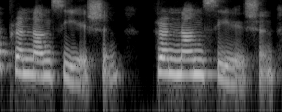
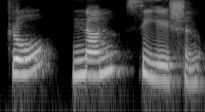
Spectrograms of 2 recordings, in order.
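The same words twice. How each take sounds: First: "प्रोनंसिएशन" run together, first syllable reduced; quicker natural pronunciation. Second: "प्रोनंसिएशन" slowly, syllable by syllable, full "प्रो"; careful pronunciation. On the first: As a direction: say "प्रोनंसिएशन" in one go, short "prə". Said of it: "जब आप थोड़ा जल्दी से बोलते हैं". ("प्रोनंसिएशन" को जल्दी से, एक साथ बोलना) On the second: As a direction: break "प्रोनंसिएशन" into pro, nun, ci-ation. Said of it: "इस वर्ड का खुद का उच्चारण क्या है". ("प्रोनंसिएशन" का धीमा, टुकड़ों में साफ उच्चारण) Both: Shown as a demonstration.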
